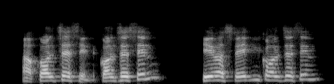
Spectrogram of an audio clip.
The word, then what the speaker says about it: colchicine: Could you pronounce it? Colchicine. Colchicine.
